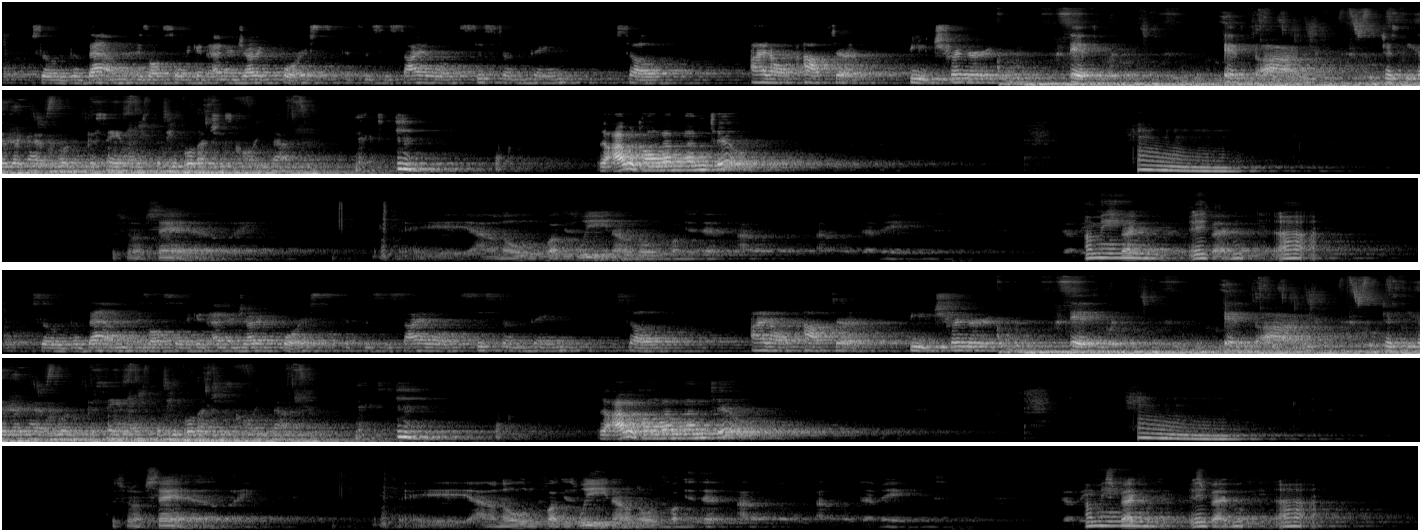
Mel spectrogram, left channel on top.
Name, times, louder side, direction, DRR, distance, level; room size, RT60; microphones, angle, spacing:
voice 1, 0.3-5.7 6.2-6.6 7.5-8.6 9.1-10.0 10.7-10.9 12.2-13.3 13.8-17.2 17.7-17.8 18.1-18.4 20.2-21.7, left 2 dB, 70° left, 5 dB, 1.2 m, -26 dB
sound 1, 9.9-17.3, equal, ahead, 1.9 m, -28 dB
voice 2, 25.5-26.6 39.2-40.0 40.2-40.8 41.1-41.5, left 1 dB, 20° left, 12 dB, 0.4 m, -31 dB
voice 3, 29.5-30.9 32.3-37.4 37.7-37.8 39.0-40.0 40.2-40.9, right 2 dB, 80° right, 5 dB, 1.1 m, -36 dB
16.5 x 11.0 x 4.5 m, 2.7 s
head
